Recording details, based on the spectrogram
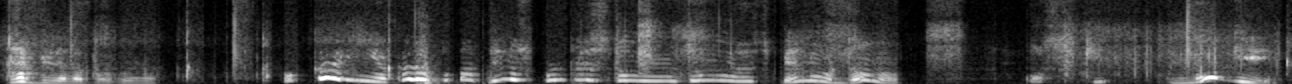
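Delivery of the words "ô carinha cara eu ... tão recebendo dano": excited. Real, not acted. Hitting pigs, they take damage.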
